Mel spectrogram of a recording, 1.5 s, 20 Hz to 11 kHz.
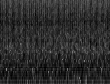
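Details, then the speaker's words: Toyota HJ45 diesel, revived after sitting seven years in a paddock: even clatter at a steady idle, with no exhaust roar or misses, now that the extractors are bolted up. Idling healthily; the fan belt is slightly wobbly. "listen to that unbelievable bolting those extractors up has really eliminated that noise it was obnoxiously loud earlier when those extractors weren't bolted on"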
